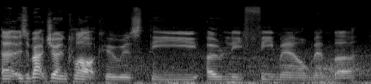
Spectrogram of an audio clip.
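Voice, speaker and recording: There is audible room echo as a man speaks with an English accent. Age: 20s. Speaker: musical theatre student. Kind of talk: interview. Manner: casual, hesitant with fillers.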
